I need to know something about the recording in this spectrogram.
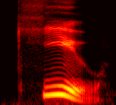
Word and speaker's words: queue: The word is spelled Queue. 5 letters. And you know how many of them you actually pronounce? 1, just the Q. That's it. Q. That's the whole word. Q. All those other letters, U-E, they do nothing. They serve zero purpose.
